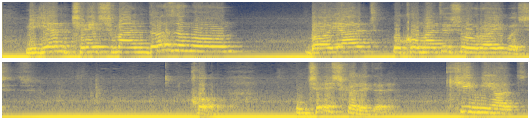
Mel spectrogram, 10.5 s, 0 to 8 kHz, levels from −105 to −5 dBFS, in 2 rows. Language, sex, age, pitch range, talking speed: Persian, male, 60-79, 155-215 Hz, 75 wpm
